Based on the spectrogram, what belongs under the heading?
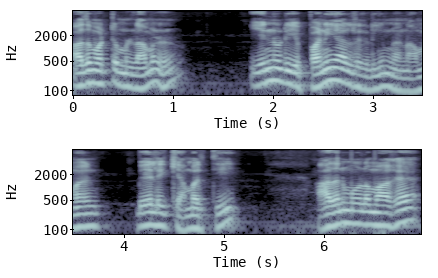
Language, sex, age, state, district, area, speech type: Tamil, male, 45-60, Tamil Nadu, Perambalur, rural, spontaneous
